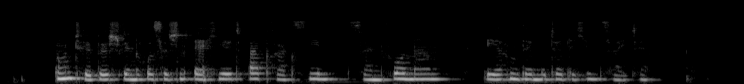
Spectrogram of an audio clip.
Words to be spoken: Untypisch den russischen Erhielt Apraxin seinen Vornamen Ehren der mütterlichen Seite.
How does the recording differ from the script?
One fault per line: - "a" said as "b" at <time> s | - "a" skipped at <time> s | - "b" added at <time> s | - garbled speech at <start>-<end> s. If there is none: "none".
none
